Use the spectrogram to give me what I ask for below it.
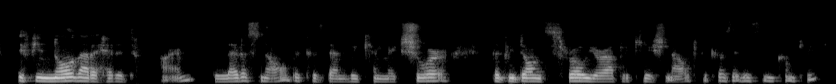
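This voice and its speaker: This man's voice sits fairly high in pitch with ordinary pitch variation. He talks at a moderate pace. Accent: German. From Germany. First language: German. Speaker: university professor. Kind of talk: online information session presentation.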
